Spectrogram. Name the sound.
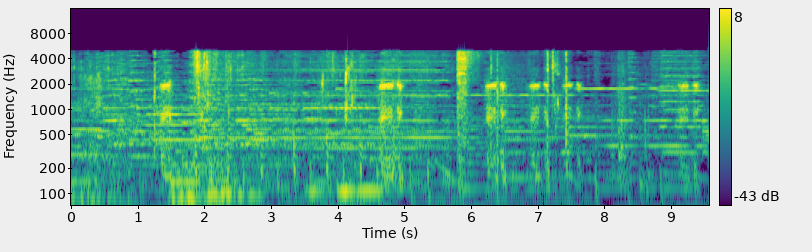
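many frogs croaking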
